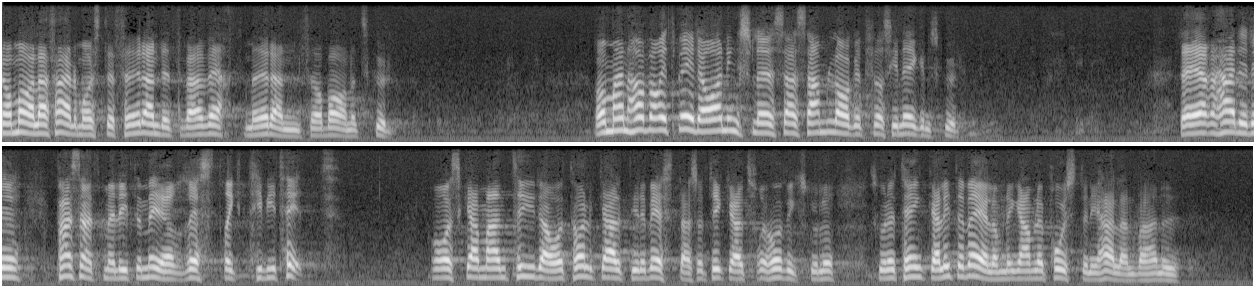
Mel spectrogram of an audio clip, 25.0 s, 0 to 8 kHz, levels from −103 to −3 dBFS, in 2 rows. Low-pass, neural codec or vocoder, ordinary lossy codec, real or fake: 7.2 kHz; none; none; real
